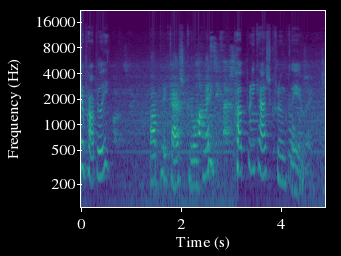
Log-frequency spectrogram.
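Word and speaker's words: paprikás krumpli: Paprikash crumpli.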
